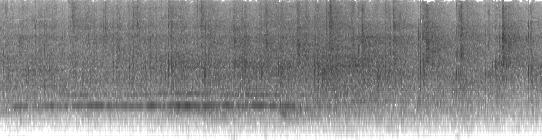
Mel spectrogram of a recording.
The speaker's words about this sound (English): She has been taught. Clap for her.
